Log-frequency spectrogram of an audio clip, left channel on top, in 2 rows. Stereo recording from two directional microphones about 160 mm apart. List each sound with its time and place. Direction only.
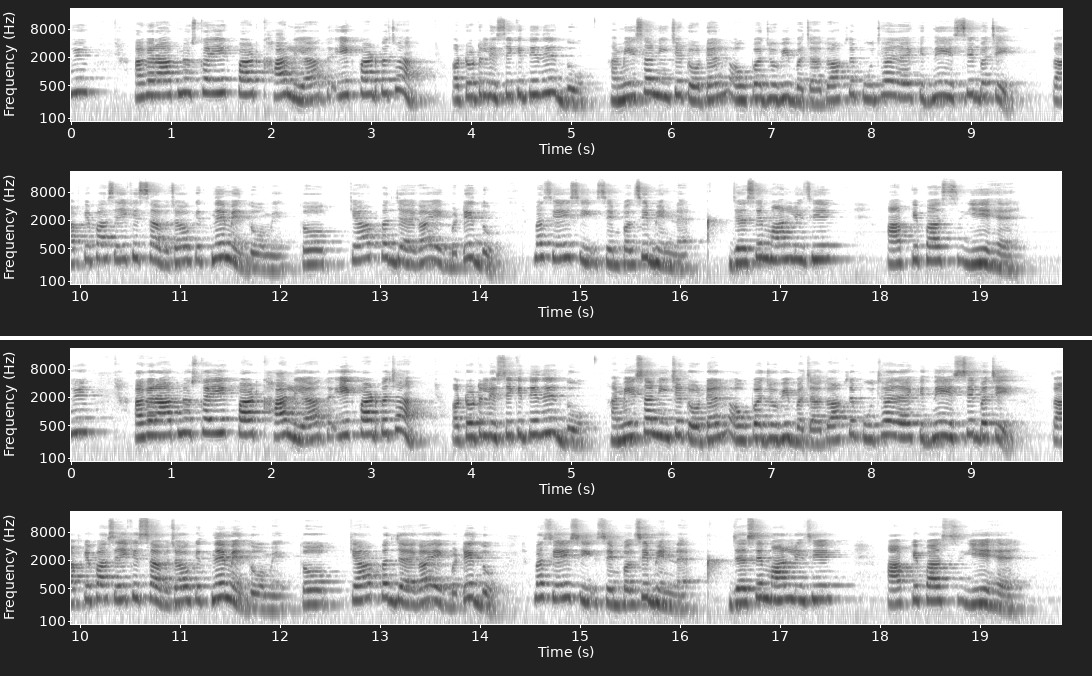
0.6 s a woman's voice: 20° left (ahead or behind); by 19.4 s 35° left (ahead or behind)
